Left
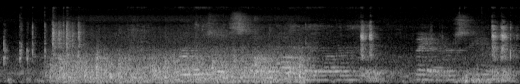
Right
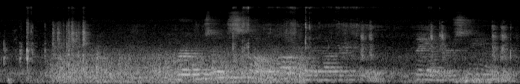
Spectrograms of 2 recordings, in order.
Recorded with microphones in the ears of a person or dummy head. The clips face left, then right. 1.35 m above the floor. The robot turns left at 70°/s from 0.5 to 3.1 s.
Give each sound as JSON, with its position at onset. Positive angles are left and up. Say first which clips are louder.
{"t": 1.7, "sound": "a woman speaking", "louder": "even", "azimuth_deg": -70, "distance_m": 3.5}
